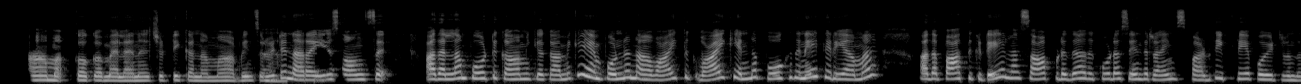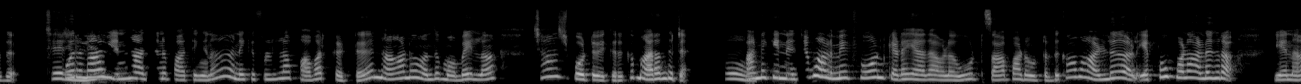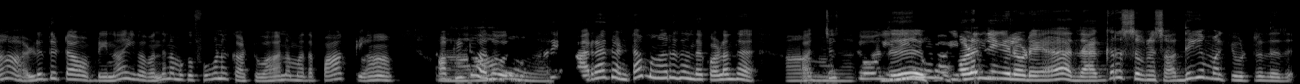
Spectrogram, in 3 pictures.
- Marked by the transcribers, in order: in English: "ஃபுல்லா பவர் கட்டு"; in English: "அரகன்ட்டா"; in English: "அக்ரசிவ்னஸ்"
- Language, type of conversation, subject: Tamil, podcast, தொலைபேசி பயன்பாடும் சமூக வலைதளப் பயன்பாடும் மனஅழுத்தத்தை அதிகரிக்கிறதா, அதை நீங்கள் எப்படி கையாள்கிறீர்கள்?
